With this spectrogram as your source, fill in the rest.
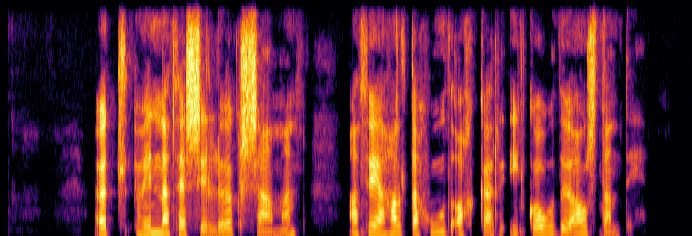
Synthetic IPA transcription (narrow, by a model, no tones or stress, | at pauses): œt̪l̥vɪnːaθɛsːɪlœːksaːman | aðθviaðɦalt̪ahuːðɔ̰hkaɾikoːwðʏaːwst̪ant̪ɪ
